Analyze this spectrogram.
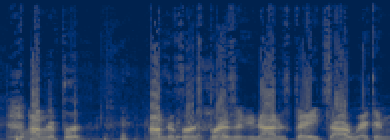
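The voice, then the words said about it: Texan drawl, Billy Bob Thornton impression. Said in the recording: “Billy Bob ... Would he not even try to hide the accent? ... No, full Texan. ... he's doing the sling blade.”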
